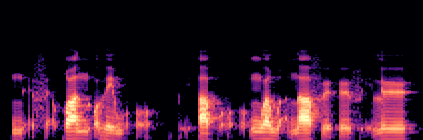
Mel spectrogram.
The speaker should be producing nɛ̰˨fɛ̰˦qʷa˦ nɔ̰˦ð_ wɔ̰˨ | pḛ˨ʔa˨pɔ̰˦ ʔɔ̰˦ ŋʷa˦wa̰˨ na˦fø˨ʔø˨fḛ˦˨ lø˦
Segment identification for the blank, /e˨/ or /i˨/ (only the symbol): e˨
